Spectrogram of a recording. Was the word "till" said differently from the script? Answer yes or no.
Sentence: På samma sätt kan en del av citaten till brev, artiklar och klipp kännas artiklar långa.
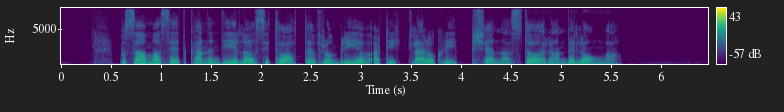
yes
